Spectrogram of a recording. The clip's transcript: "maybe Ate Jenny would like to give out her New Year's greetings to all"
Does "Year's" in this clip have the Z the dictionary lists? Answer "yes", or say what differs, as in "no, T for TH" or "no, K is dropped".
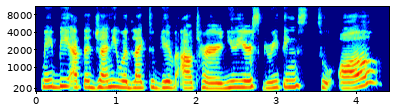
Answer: no, S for Z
